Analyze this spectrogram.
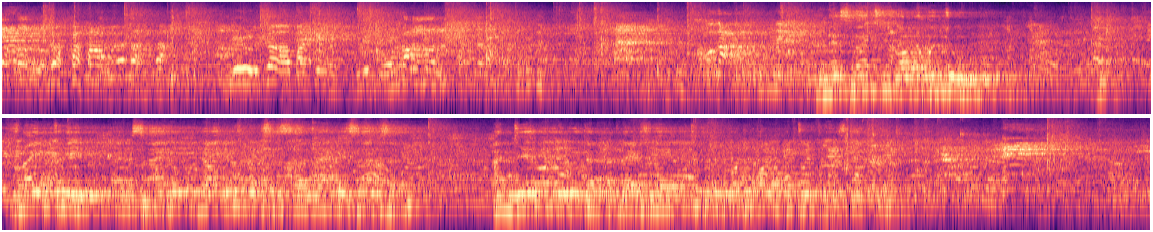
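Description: Rackets smack a shuttlecock back and forth in quick rallies.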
